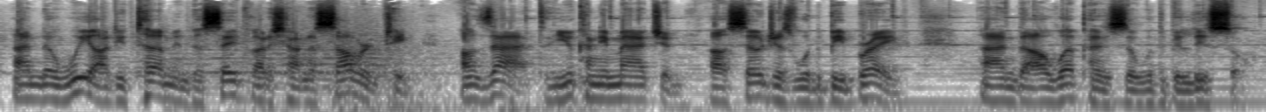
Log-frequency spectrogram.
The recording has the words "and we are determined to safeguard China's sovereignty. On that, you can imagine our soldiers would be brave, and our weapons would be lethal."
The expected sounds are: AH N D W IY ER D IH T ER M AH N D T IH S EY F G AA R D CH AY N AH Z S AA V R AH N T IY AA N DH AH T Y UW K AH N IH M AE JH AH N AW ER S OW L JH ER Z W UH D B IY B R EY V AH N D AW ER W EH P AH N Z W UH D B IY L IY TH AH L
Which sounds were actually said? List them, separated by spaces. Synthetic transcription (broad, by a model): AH N W IY ER D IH T ER M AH N T IH S EY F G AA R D SH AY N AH S AA V R AH N T IY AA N DH AH T Y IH K AH N IH M AE JH AH N AW ER S OW L JH ER Z W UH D B IY B R EY V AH N AW ER W EH P AH N Z W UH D B IY L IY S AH L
